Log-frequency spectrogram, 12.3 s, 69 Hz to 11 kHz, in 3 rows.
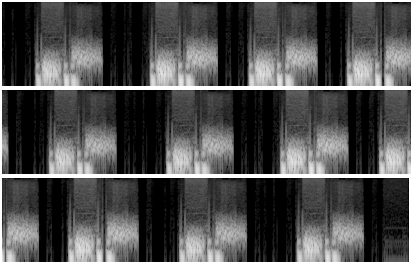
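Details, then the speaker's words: After tetralogy of Fallot repair: regular beats about 60 a minute, each with a harsh systolic murmur then a softer diastolic murmur of pulmonary stenosis and regurgitation. "however even after successful repair patients are at risk of late sudden death when their qrs approaches 180 milliseconds listen once again to the murmurs of pulmonary stenosis and regurgitation"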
